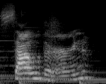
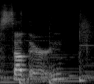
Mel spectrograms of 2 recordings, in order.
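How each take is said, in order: First: The first vowel sounds like the one in 'south'. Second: The first vowel sounds like the one in 'sun'. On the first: The speaker calls it wrong. "I tend to say southern" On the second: The speaker calls it right. "instead of southern"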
